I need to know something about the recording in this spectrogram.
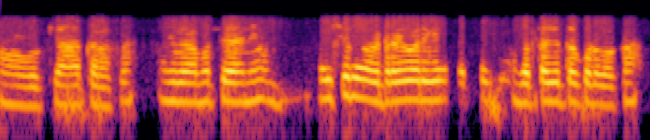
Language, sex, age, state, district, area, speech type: Kannada, male, 30-45, Karnataka, Raichur, rural, conversation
